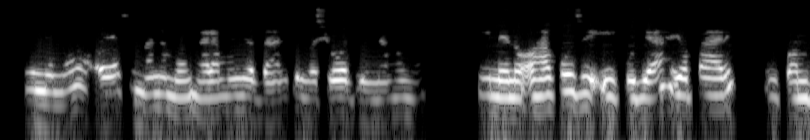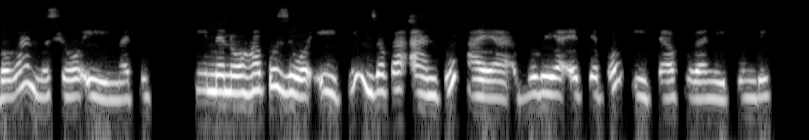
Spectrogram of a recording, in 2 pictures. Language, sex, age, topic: Oshiwambo, female, 18-24, agriculture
